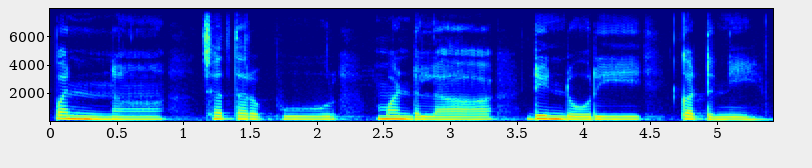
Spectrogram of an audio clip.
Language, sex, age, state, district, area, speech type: Hindi, female, 30-45, Madhya Pradesh, Bhopal, urban, spontaneous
